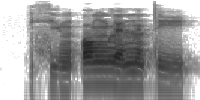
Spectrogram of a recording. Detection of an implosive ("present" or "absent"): absent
